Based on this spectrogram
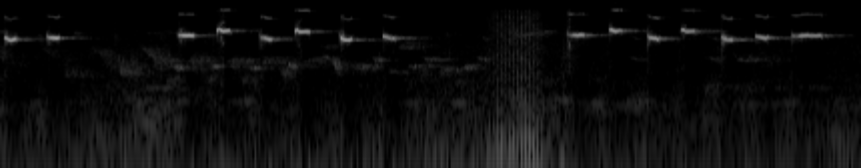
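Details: Lure call of a lively Kemade: steady strings of bright, very high chirps, about four per second, broken by a brief soft thump midway.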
